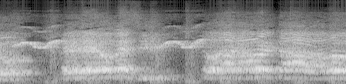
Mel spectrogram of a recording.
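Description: A group of men chanting and shouting a football celebration chant together in rhythmic phrases, with two brief high gliding notes, one near the start and one about two seconds in. The sound is thin, heard through a phone livestream.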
